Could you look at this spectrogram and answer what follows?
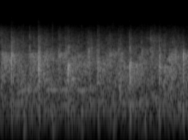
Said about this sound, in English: And we all just want to clap and thank God for our board members.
